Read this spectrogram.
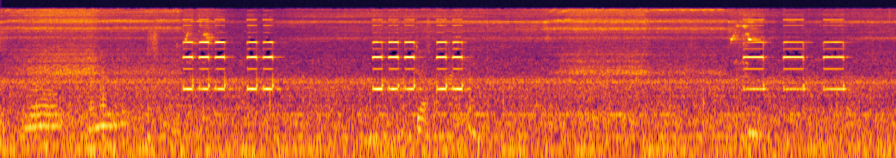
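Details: Weinmann portable emergency and transport ventilator in a training session, ventilating an intubated patient with eight liters of oxygen: groups of three electronic beeps repeating about every two seconds over room noise; an active ventilator alarm.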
